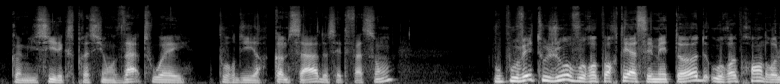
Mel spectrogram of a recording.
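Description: A man's voice: medium pitch, mellow, dry recording, clean studio sound. A man teaching in a recorded language course, explaining patiently and spelling words out letter by letter. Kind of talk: recorded language lesson narration.

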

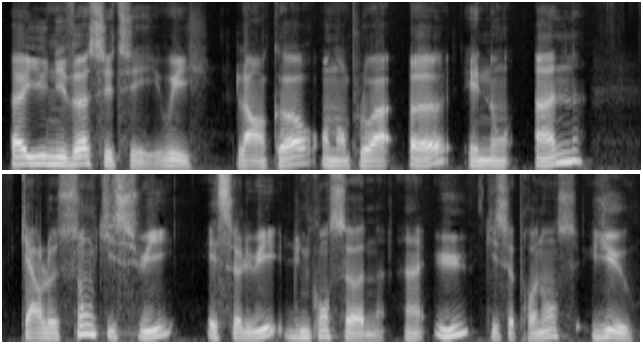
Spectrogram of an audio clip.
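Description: A man leads a scripted audio language lesson at a middle pitch. He explains clearly and patiently and leaves pauses for the listener to answer. The recording is dry and close. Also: animated, a little mellow, dry recording. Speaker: language teacher.

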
